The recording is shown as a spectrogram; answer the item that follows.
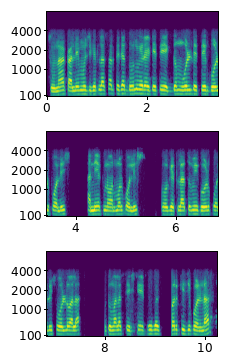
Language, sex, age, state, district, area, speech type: Marathi, male, 30-45, Maharashtra, Amravati, rural, conversation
